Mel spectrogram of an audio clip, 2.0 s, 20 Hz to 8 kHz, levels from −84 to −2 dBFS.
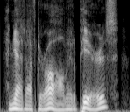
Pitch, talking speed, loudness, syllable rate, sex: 105 Hz, 185 wpm, -16 LUFS, 5.1 syllables/s, male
